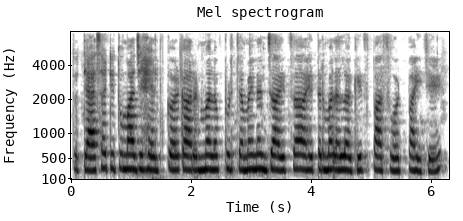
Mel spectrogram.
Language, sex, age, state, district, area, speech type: Marathi, female, 18-30, Maharashtra, Sangli, urban, spontaneous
